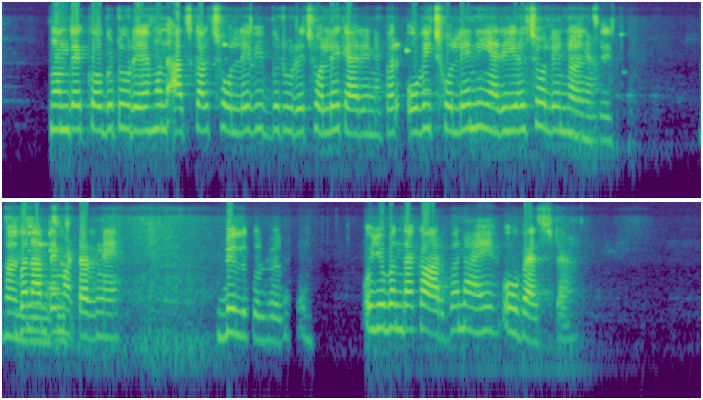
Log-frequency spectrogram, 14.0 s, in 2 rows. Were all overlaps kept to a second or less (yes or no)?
yes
